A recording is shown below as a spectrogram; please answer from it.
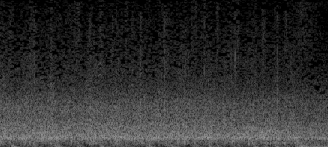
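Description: Stadium crowd roaring and cheering after a touchdown in the Madden football video game, a dense, steady wash of noise at full loudness throughout with no talk over it.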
